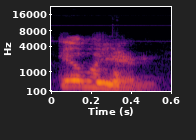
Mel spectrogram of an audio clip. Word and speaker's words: Gillian: is I was feeling last name it's Gillian it's a hard G gajillion how about that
